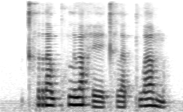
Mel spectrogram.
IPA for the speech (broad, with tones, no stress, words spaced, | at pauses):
kʰra˥˩wkʰlɯ˥˩a̯ heː˨˩kʰla˨˩t̚kwa˥˩m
